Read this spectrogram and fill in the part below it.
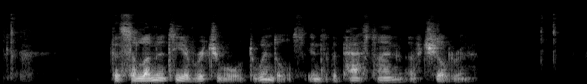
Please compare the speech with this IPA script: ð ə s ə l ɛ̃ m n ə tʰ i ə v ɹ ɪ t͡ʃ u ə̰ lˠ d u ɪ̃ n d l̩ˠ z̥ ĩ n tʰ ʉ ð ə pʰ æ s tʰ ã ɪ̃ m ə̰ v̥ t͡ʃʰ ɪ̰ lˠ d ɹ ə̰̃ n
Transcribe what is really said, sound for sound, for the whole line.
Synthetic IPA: ð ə s ə l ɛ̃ m n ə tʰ i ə v ɹ ɪ t͡ʃ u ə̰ lˠ d w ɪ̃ n d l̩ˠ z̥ ɪ̃ n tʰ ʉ ð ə pʰ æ s tʰ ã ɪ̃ m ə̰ v̥ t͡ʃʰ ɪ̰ lˠ d ɹ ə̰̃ n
